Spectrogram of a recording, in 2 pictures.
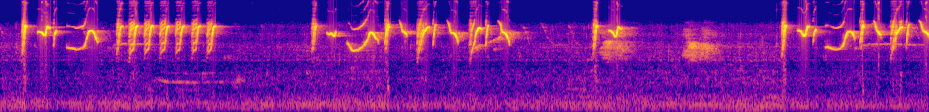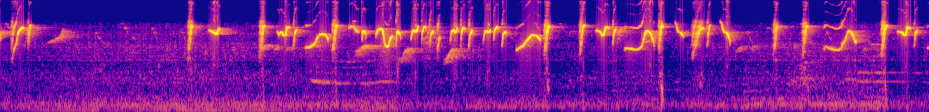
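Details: Brown-throated sunbird kept as a contest bird, giving long chatty masteran song: repeated bursts of thin squeaky twisting notes and fast ticks, growing denser toward the end.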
